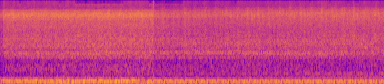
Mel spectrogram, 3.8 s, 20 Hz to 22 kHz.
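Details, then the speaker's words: 2010 Toyota Tundra 5.7L V8 with new Flowmaster 717786 FlowFX exhaust, idling with the microphone close up: deep, mellow, even rumble with a steady low beat and faint fan whir; normal healthy idle. "And that's kind of what I'm looking for, just a deep rumble."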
